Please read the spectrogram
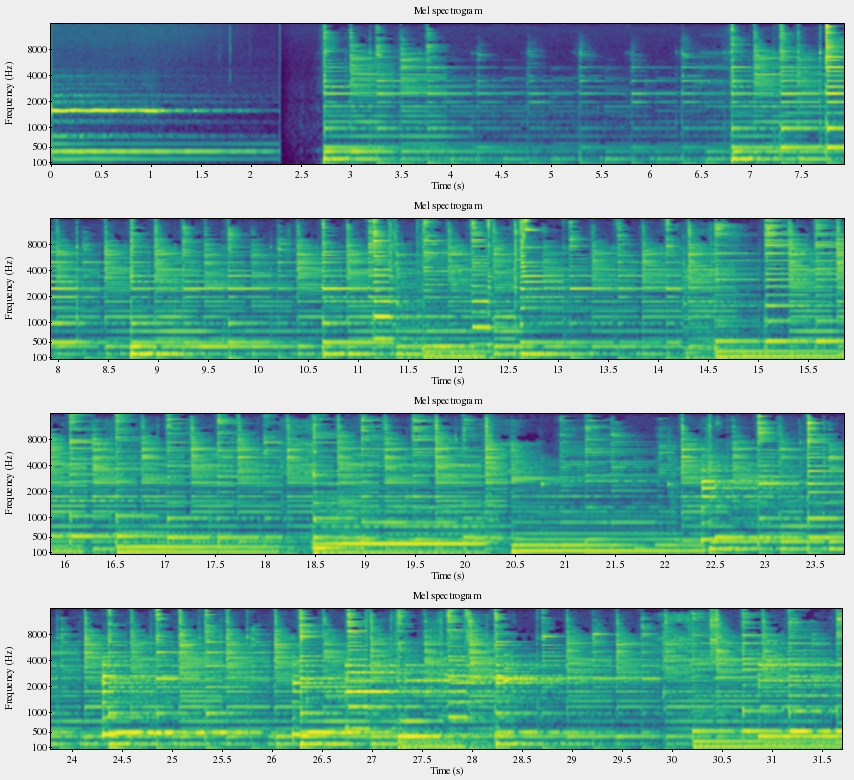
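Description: Background music: acoustic guitar plucking and strumming chords, each note ringing and fading. The music cuts out briefly a little over two seconds in, then starts again.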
